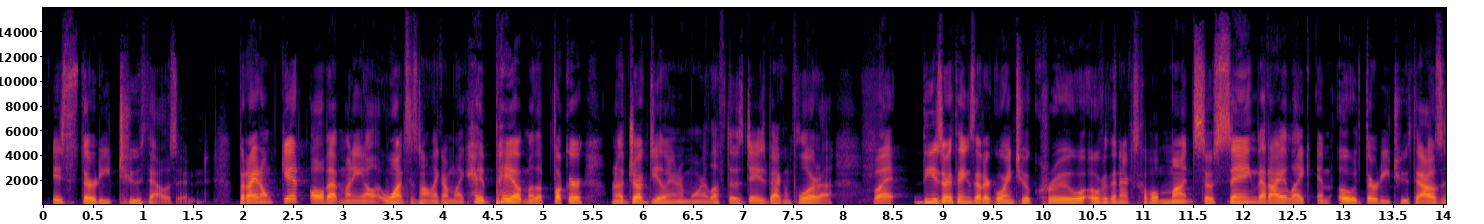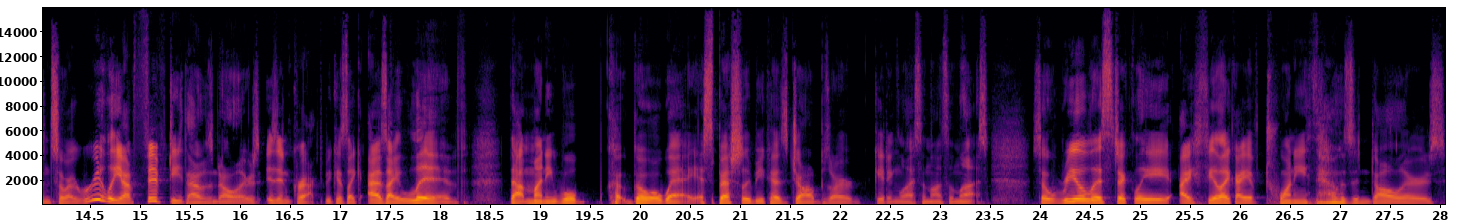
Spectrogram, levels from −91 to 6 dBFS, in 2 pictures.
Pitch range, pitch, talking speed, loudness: 145-180 Hz, 160 Hz, 200 wpm, -26 LUFS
